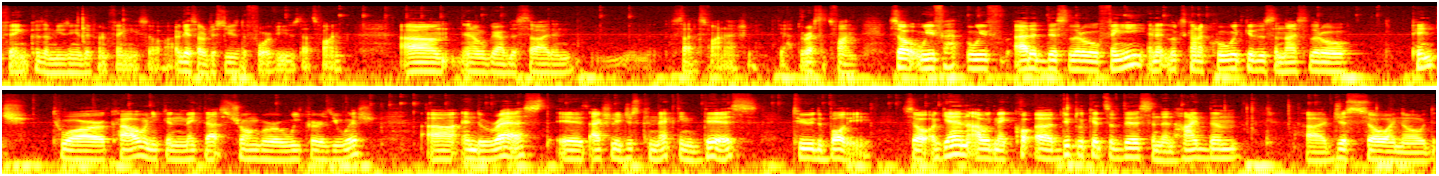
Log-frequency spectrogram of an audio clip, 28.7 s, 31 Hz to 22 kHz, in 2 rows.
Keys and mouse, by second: 1.9 space, 2.6 alt+middle click, 3.4 alt+right click, 4.1 alt+middle click, 4.9 click, 5.2 w, 6.0 alt+middle click, 6.9 alt+middle click, 8.4 space, 9.4 alt+d, 9.7 alt+click, 9.8 click, 10.5 alt+click, 11.3 right click, 11.9 click, 12.2 w, 12.8 click, 13.6 alt+d, 13.6 alt+click, 15.1 ctrl+z, 15.9 alt+middle click, 16.7 click, 17.7 ctrl+z, 18.1 alt+middle click, 18.4 alt+right click, 18.8 alt+click, 19.0 alt+d, 19.2 click, 19.6 alt+click, 20.0 click, 20.7 alt+click, 22.1 click, 23.3 click, 23.7 alt+middle click, 25.0 ctrl+d, 25.6 middle click, 26.8 h, 27.5 click, 28.1 ctrl+d.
